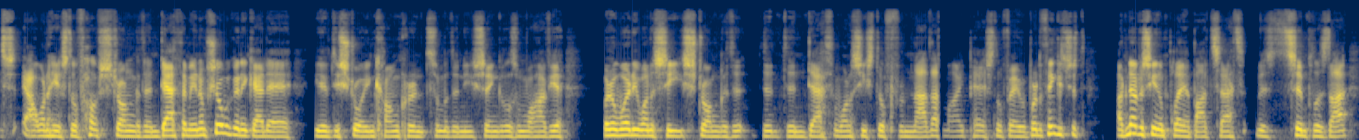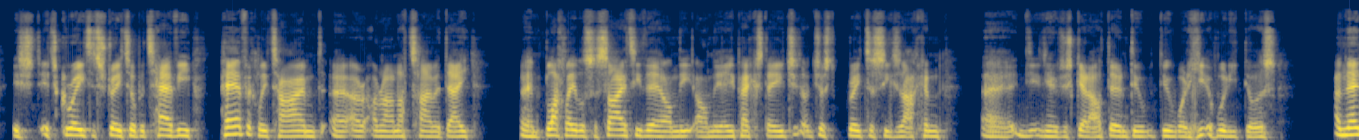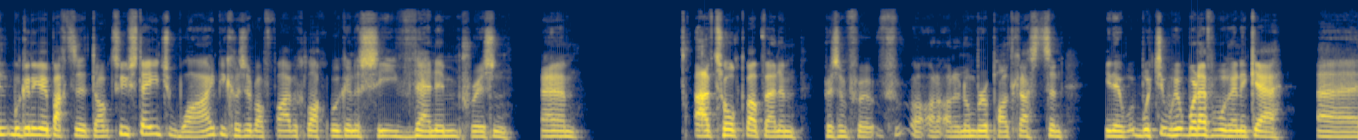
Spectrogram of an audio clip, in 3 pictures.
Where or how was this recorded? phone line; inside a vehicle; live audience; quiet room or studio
quiet room or studio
